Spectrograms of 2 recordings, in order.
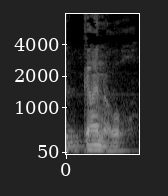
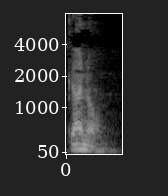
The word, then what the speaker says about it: gunwale: and that's called the gunnel g-u-n-w-a-l-e it's pronounced gunnel so it's actually a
